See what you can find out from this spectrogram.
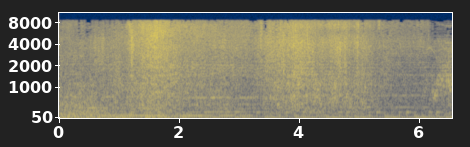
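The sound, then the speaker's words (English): A powerful wave, unleashed by a pod hunting a Weddell seal, surges and washes across ice to knock the prey into the water. It makes a loud, continuous roar of rushing water that sustains for several seconds, with a wind-like hiss and no voices. “This time, they unleash a far more powerful wave and with astonishing accuracy.”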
